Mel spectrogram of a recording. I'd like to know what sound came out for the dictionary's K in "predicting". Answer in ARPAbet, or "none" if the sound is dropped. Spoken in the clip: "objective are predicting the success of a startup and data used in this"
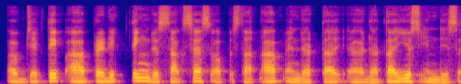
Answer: K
